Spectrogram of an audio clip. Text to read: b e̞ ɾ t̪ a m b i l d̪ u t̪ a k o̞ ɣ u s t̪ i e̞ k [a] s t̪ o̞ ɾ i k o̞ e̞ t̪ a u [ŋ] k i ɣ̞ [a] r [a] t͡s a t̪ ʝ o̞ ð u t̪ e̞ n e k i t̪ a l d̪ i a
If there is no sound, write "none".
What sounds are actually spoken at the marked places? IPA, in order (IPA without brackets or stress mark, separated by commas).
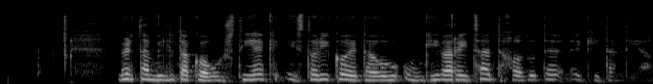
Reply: i, ŋ, a, i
